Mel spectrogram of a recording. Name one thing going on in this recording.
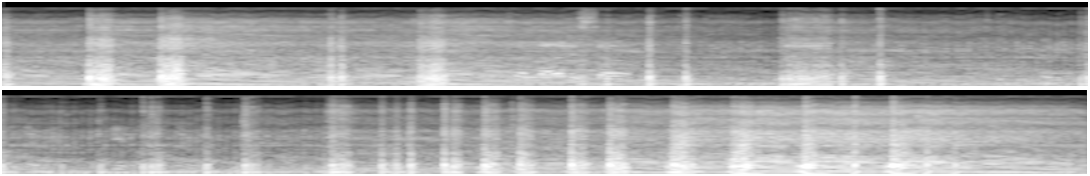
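Motorcycle tyres knock against rock.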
